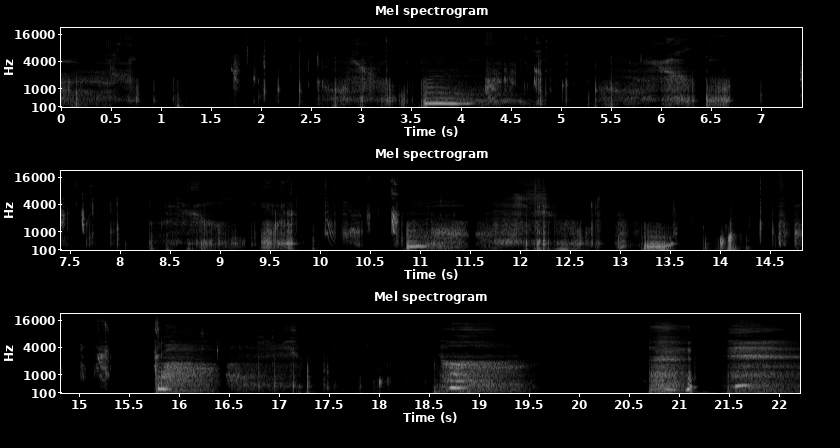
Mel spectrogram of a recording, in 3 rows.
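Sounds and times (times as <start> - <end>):
person slurping and swallowing a thick, sticky liquid: 0.5 - 3.6, 4.2 - 6.8, 7.4 - 18.2
breathy sighs: 20.7 - 22.2.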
